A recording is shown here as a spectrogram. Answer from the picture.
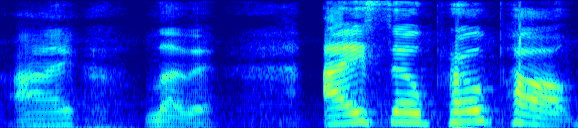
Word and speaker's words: isopropyl: Isopropyl. Wait, where are you getting the A? There ain't no A. That says isopropyl. Isopropyl. That's how I say it. Isopropyl. Isopropyl. There ain't no A in there.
